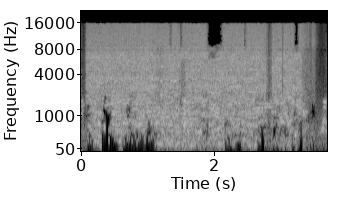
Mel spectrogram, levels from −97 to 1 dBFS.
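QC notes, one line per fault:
0.00–1.12 s: speech suppressed in double talk. The level sinks by around 10 dB for about a second. The echo canceller likely couldn't tell the talker apart from loudspeaker echo while the far end was also talking, so it turned both down.
1.87–2.41 s: the same fault, but milder, with a dip of around 5 dB lasting about 0.4 s.
2.67–3.69 s: speech suppressed in double talk again. This is the deepest one, pulled down by around 15 dB right to the end.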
